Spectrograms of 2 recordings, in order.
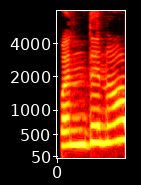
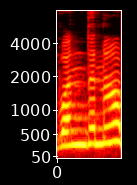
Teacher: अगर यह ब आ रहा है इस तरह से तो इसमें दोनों होट आपस में लगेंगे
